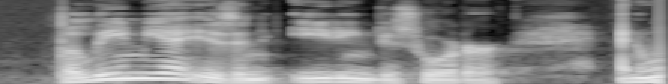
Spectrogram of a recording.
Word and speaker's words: bulimia: disorder is called bulimia pronunciation for the first syllable use the short uh second syllable use the long e like green beans Bali Mia put the stress on the second syllable bulimia bulimia is an eating disorder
